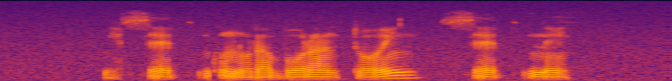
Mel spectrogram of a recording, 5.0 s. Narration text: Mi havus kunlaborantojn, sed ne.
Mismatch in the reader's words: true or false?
true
